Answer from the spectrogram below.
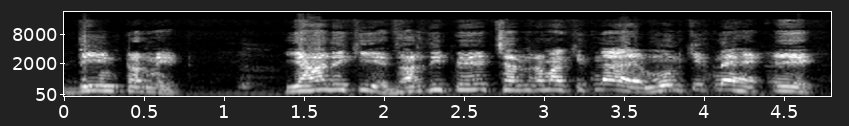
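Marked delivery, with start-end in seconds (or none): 0.1-0.7 "the internet" said as dee internet; long ee in "the" before "internet". Shown as a demonstration. Teacher reads article with internet, the pronounced dee. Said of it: "इसको पढ़ा जाएगा".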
